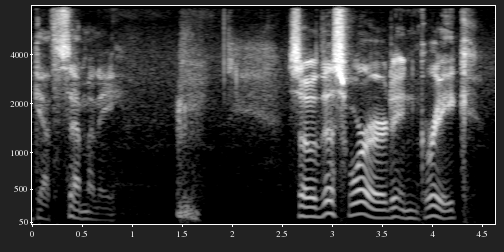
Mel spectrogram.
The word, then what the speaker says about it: Gethsemane: Garden of Gethsemane, and it says it's supposed to be pronounced Gethsemane, Gethsemane, I guess in Greek, but in King James English, or, in just Americanized English, I guess, we tend to pronounce it Gethsemane.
